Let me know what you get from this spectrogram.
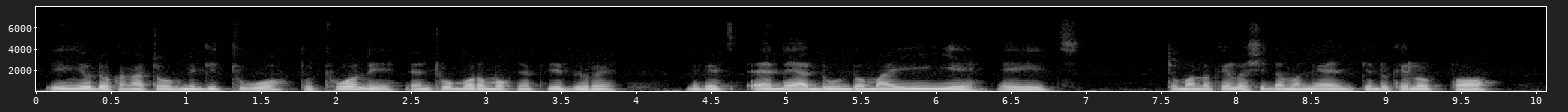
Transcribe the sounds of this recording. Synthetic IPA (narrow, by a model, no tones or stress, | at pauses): ɪjodokaŋatɔnɪɡitwotɔtwoniɛ̰ntwomɔɾɔmɔkɲat̪ed̪oɾe | niɡet͡ʃɛnɛadundomaɪjeeɪt͡ʃ | tɔmanɔkelɔʃɪdamaŋɛɲkendokelɔt̪ɔ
